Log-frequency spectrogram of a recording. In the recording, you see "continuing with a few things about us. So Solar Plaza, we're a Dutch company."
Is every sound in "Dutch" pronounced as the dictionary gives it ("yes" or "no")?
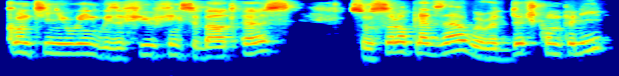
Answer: yes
